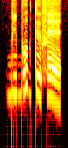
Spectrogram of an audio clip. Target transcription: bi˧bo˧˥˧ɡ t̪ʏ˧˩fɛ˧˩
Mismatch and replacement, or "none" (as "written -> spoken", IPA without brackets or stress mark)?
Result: none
